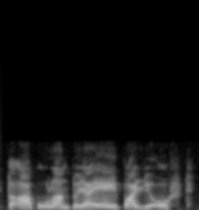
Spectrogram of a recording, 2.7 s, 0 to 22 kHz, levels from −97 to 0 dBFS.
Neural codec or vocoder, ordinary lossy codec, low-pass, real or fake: none; none; 7.2 kHz; real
